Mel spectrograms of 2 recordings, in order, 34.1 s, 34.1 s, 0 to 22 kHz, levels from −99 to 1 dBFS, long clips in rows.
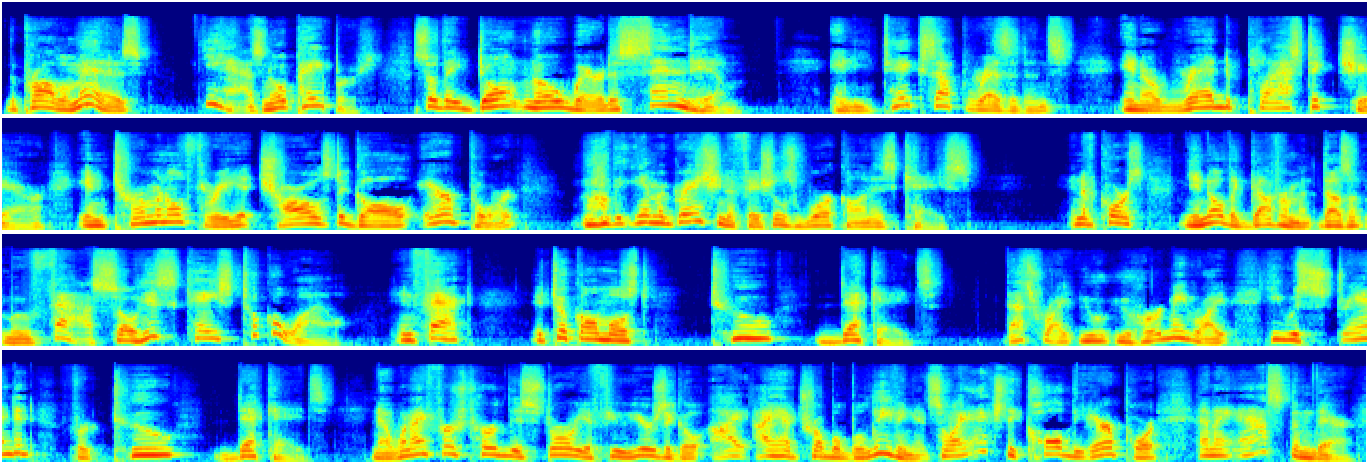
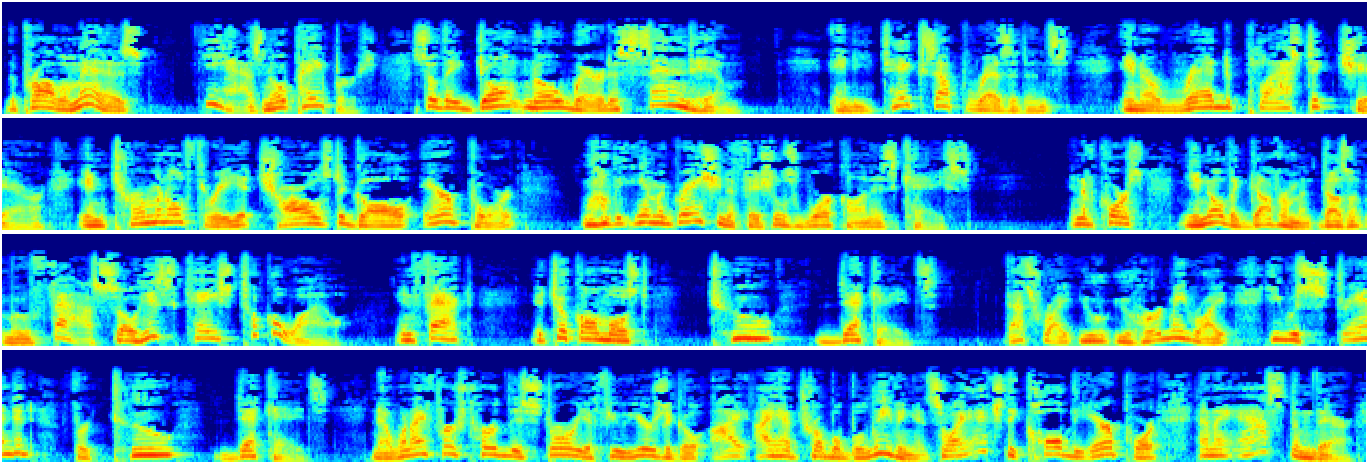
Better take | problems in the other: first | garbled, watery; badly; nothing above 10 kHz; slightly in the first

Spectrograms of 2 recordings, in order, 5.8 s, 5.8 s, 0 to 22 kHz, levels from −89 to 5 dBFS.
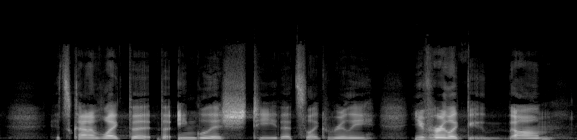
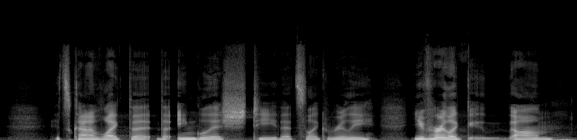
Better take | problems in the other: second | thin; very; fading below 350 Hz

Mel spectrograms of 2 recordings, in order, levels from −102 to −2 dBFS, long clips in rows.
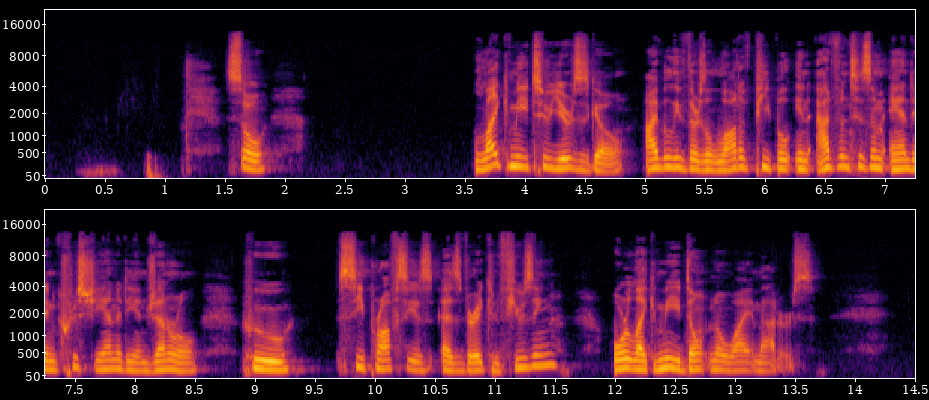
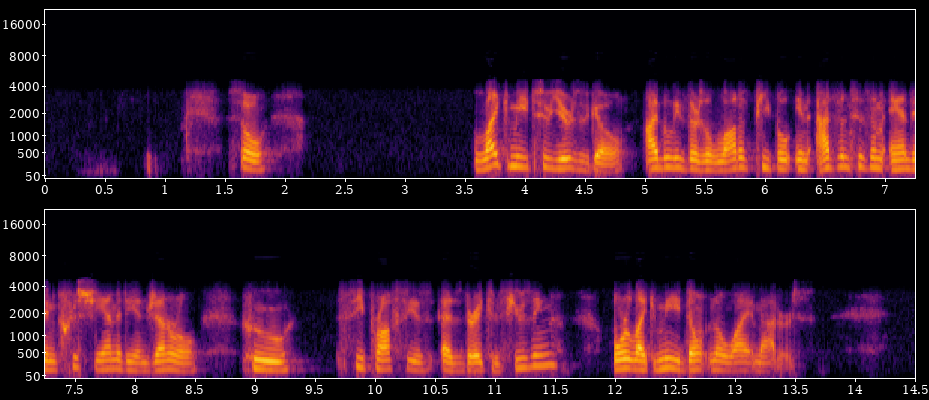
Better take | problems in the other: first | phone-call audio; nothing above 3.5 kHz

